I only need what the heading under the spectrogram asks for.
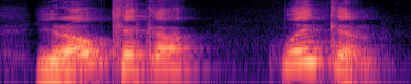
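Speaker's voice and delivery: mock upset little man. Retelling a fight after kicking a car, quoting its short driver; imitating a really upset man. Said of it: "Really upset".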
